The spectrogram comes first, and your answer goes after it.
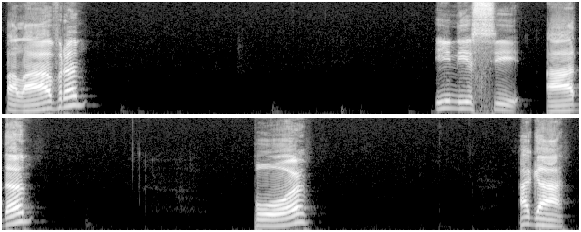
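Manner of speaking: word by word, long pauses between; slow dictation. Real, not acted. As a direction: dictate slowly as if writing it out. Dictates slowly while writing. (ditado lento, palavra por palavra)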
